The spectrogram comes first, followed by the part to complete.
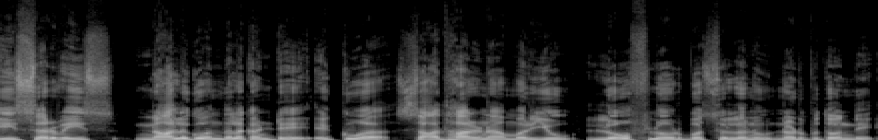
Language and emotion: Telugu, neutral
